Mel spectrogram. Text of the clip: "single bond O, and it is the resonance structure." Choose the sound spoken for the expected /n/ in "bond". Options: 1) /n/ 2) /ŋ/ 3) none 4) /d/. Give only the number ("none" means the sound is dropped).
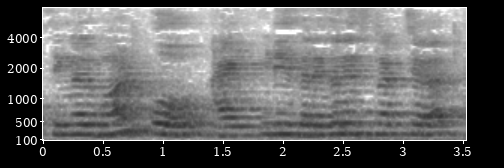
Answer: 3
